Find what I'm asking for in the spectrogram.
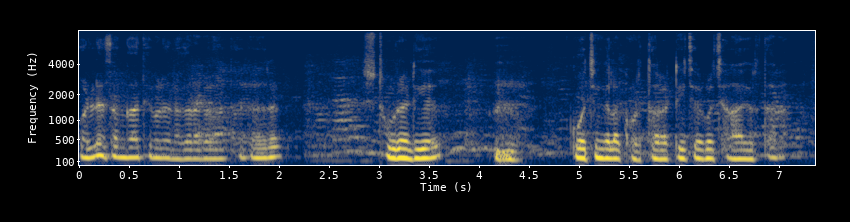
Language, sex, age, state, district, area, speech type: Kannada, male, 45-60, Karnataka, Bellary, rural, spontaneous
